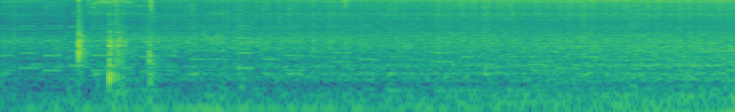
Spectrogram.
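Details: Twin-tub washing machine that would wash but not spin-dry, spin motor wired directly for testing: a few clicks, then a steady, even low hum; spin motor runs smoothly, the faulty part to be replaced.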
